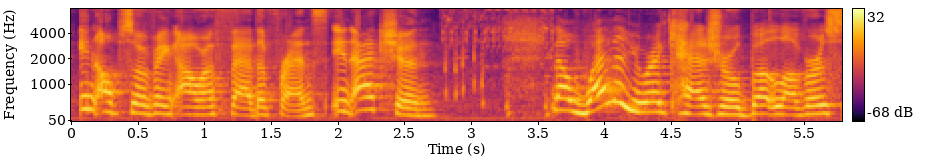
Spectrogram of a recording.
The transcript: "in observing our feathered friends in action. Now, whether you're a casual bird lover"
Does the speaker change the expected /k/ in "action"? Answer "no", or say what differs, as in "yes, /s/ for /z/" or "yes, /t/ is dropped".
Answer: no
